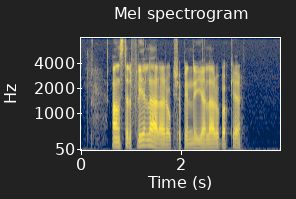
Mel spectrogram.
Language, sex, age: Swedish, male, 27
